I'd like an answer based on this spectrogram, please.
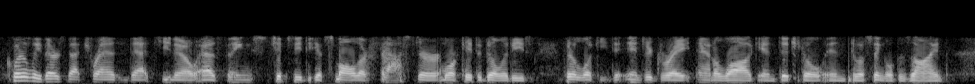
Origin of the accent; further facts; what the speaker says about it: Alberta, Canada; now in Los Angeles, United States; but also having the chance to grow up in central Alberta.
